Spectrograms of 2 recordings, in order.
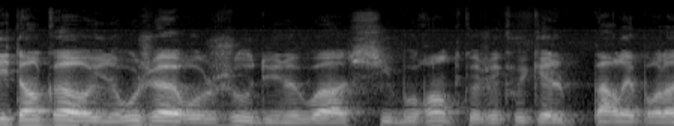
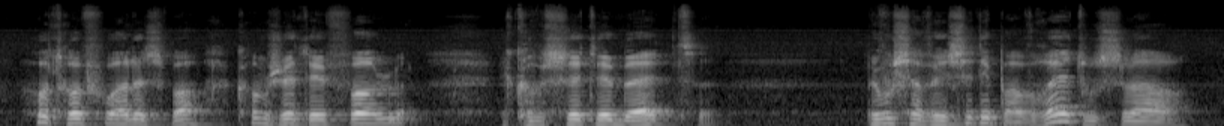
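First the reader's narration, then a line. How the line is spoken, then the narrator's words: Sad. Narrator (French): Et elle ajouta tristement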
